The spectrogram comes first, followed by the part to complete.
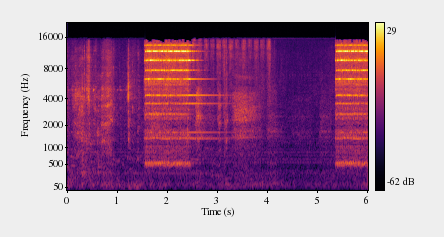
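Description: A telephone ringing twice, about four seconds apart; each ring lasts about a second and has a fading tail.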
